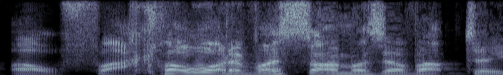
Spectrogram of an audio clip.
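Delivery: a mock-horrified thought, laughing through it; mock inner dread. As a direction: laugh at your own panic as you voice it. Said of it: "I'm like, in my head".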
